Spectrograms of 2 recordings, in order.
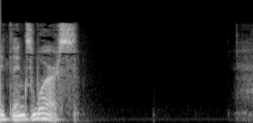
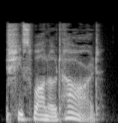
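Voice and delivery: ordinary delivery

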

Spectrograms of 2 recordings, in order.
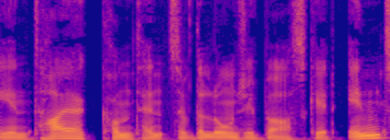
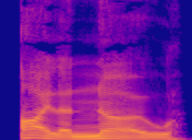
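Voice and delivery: slow, louder, higher telling-off; scolding; 4 semitones higher, 5 dB louder, slower than usual. A narrator's reading. Big sister to Isla over torn book, scolding. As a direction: draw out a firm reprimand. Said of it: "I scold".

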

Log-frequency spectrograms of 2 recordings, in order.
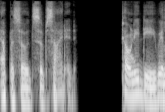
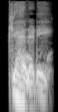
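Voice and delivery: lower, no feeling at all; emotionless; 4 semitones lower than usual. A narrator's reading. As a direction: say it like it means nothing to you. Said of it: "without the slightest trace of emotion".

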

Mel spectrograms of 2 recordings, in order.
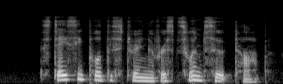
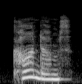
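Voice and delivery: high, louder interjection; interjecting; 7 semitones higher, 5 dB louder than usual. A narrator's reading. Stacy breaking into the rules talk, interjecting. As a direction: cut in abruptly with a raised voice. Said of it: "Stacy interjected".

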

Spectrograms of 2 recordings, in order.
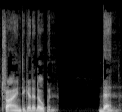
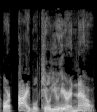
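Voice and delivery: threatening; 3 semitones higher than usual. A narrator's reading. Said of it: "I demanded".

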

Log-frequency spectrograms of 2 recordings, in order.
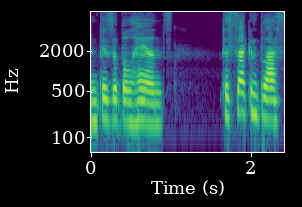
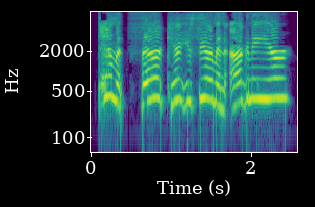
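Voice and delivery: much higher, loud, exasperated snap; angry outburst in pain; 13 semitones higher, 4 dB louder than usual. Acted. Injured husband snapping at his wife in agony, angry and high. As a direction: lash out from the pain.

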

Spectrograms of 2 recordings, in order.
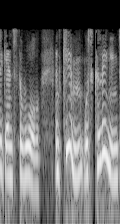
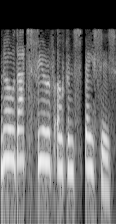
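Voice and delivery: slow, higher know-it-all correction; authoritative; 6 semitones higher, slower than usual. A narrator's reading. Gina corrects Shirelle on phobias, authoritative. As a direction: correct them with measured authority. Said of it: "Gina replied authoritatively".

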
